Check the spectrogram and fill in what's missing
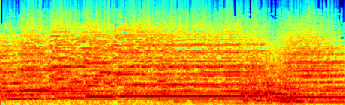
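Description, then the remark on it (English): A loud, steady car engine drones continuously, its pitch holding and then shifting partway through as the agents' car labors up a mountain, with no voices present. “By two-way radio from their car as they climbed the mountain,”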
